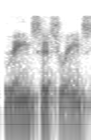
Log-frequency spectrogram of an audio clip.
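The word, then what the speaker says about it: Wraneschitz: Reinschitz.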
